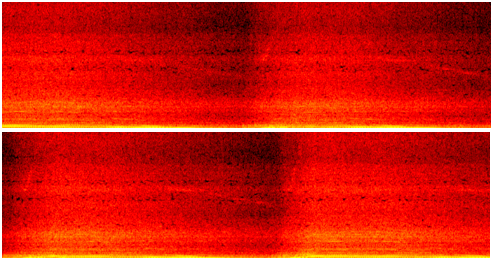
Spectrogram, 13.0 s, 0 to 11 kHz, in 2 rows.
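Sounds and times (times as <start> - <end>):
truck engine revving: 3.3 - 5.4, 6.6 - 9.3, 10.1 - 13.0.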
